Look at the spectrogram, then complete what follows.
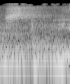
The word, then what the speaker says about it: Stanley: Il faut bien prononcer ça. Stanley, hein?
